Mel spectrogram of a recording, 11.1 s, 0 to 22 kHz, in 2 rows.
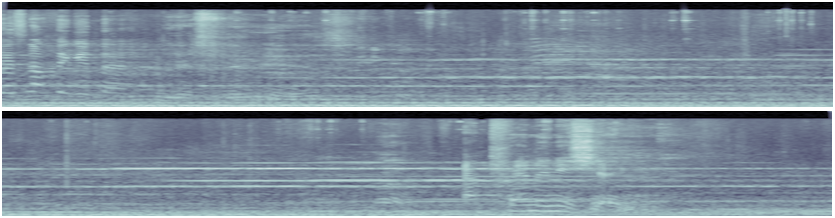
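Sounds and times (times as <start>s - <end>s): deep low rumble: 0.0s - 9.0s
eerie high drone tones: 0.0s - 11.0s.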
